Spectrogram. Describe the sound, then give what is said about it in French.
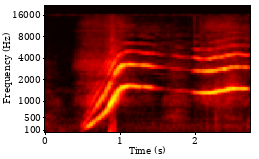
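Mouth-blown whistle siren whose rotor chops the air: a first blast glides sharply upward in pitch into a shrill held wail and fades, then a second steady blast sounds and sinks slightly as it ends. “là j'en ai une qui fonctionne sur le même modèle, c'est une sirène sifflée.”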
